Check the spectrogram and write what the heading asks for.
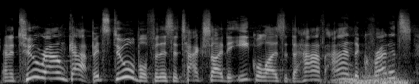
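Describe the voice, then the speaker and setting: Male esports caster for live match commentary. Fairly high voice, clear noise and clicks behind. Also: lively intonation, quick pace.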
